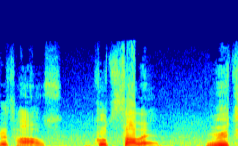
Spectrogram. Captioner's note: in Turkish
